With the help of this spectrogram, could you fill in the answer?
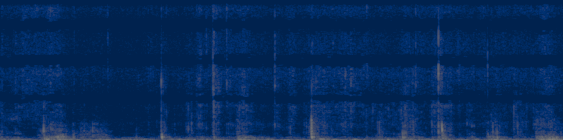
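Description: Bare hands scoop and squeeze small lumps of dry white gym chalk (magnesium carbonate) powder with yellow specks in a black bowl, crumbling them through the fingers. Soft, dry crunches and brief crackling snaps rise out of a low, muffled rustle. Each crumble is short and dies away almost at once.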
